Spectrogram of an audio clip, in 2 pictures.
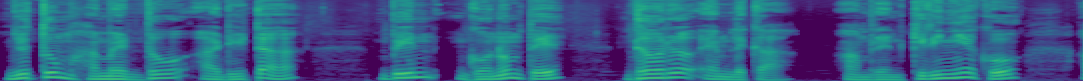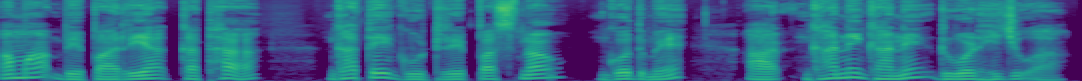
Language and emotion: Santali, neutral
